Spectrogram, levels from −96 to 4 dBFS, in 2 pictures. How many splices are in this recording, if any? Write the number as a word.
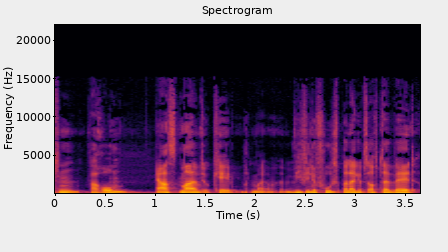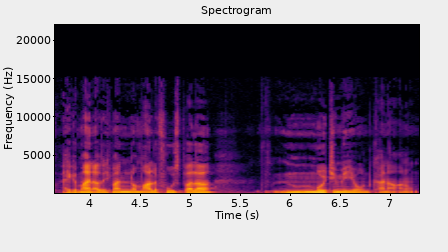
one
